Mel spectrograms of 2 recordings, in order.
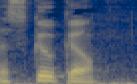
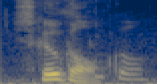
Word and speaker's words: Schuylkill: Roto says, I social distance via boat in the middle of the, how do you pronounce that? Schuylkill? – The Schuylkill. – Schuylkill. Ah, Schuylkill.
